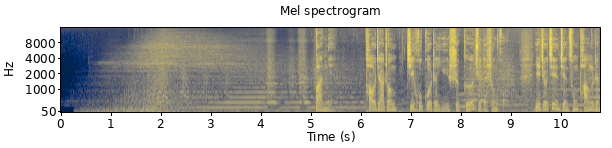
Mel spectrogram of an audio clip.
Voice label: 有声小说悬疑

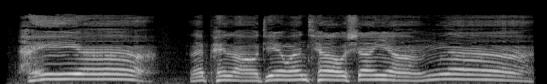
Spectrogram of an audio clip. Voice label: 老爹音, 模仿; 仙侠小说丨御姐成熟妩媚

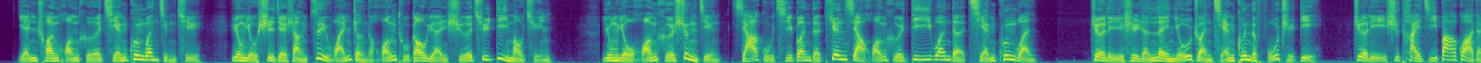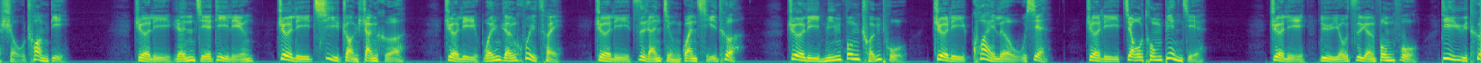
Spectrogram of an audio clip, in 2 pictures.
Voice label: 宣传片旅游浑厚大气

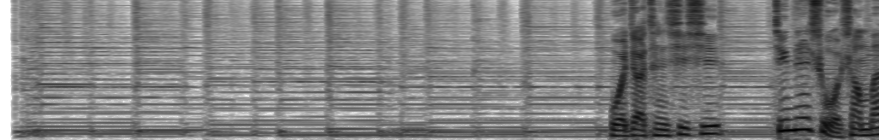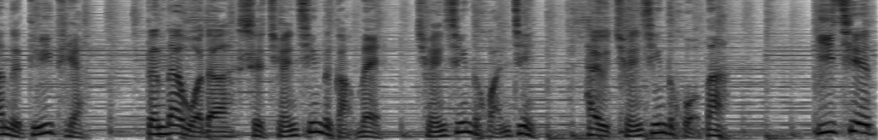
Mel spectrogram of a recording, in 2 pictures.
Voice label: 口播

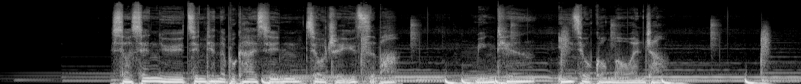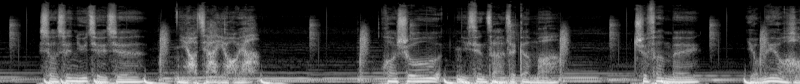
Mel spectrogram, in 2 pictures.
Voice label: 角色温柔暖男

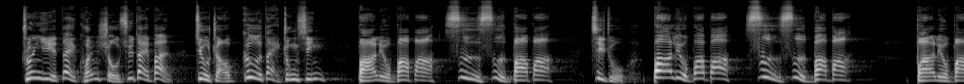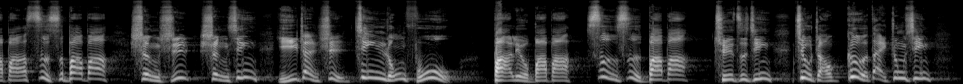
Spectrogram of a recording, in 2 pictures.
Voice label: 促销 贷款

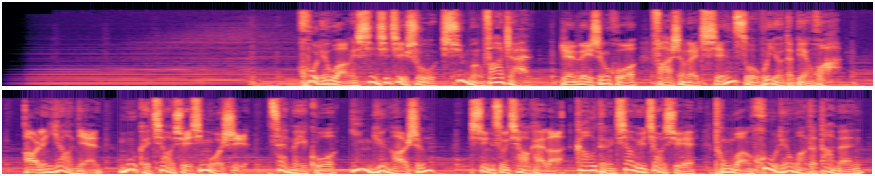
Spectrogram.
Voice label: 高端男科技动感; 优课联盟

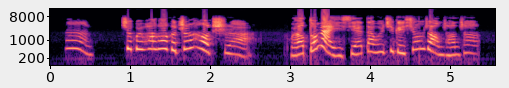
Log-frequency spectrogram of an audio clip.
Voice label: 少女

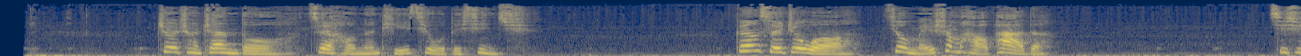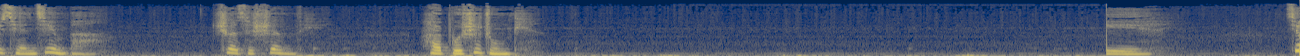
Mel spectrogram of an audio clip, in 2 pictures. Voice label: 游戏部分角色配音; 战双帕什弥

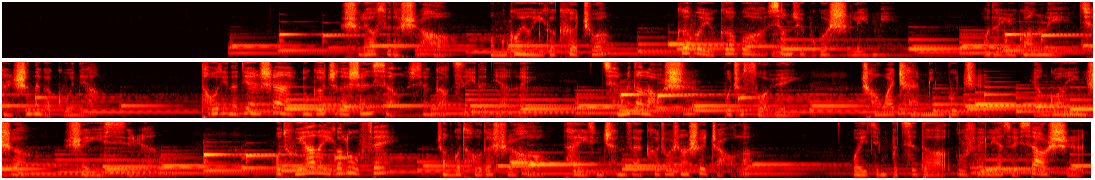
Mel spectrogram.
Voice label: 电台试音

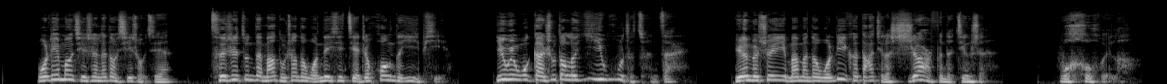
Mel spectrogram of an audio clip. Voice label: 沙雕口播

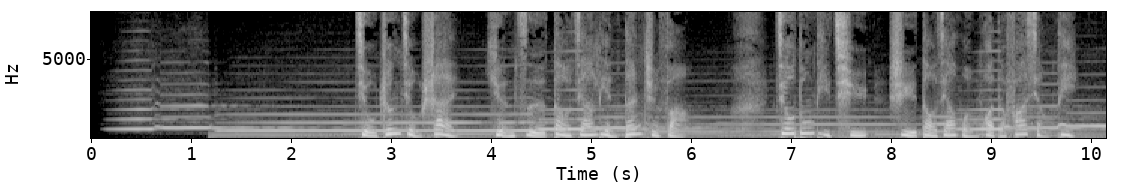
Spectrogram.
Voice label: 记录片; 真人商业配音 纪录片聊城保卫战旁白

